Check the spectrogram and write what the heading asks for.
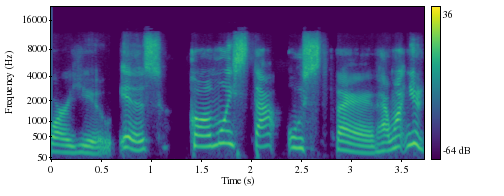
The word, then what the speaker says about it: está: Whenever you see a little accent mark in my files, it means you punch that sound a little bit harder than the other syllables. So, ¿cómo está?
